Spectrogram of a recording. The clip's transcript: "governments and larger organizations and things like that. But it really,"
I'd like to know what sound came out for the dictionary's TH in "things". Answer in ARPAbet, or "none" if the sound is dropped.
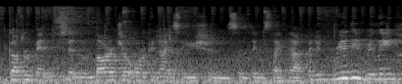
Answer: TH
